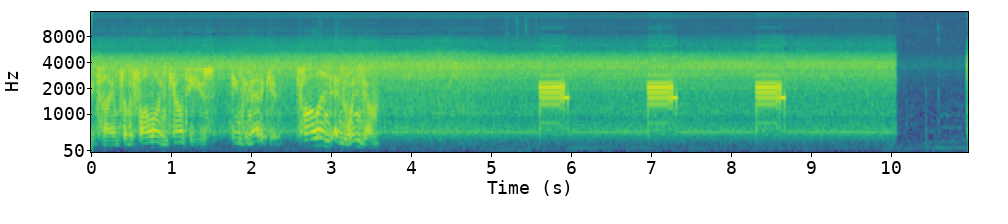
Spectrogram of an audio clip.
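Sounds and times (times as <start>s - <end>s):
radio static hiss: 0.0s - 10.1s
buzzy digital data tone bursts: 5.6s - 6.0s, 6.9s - 7.4s, 8.3s - 8.8s.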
